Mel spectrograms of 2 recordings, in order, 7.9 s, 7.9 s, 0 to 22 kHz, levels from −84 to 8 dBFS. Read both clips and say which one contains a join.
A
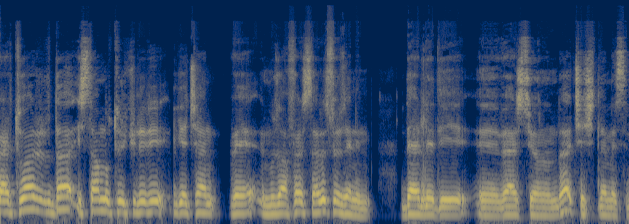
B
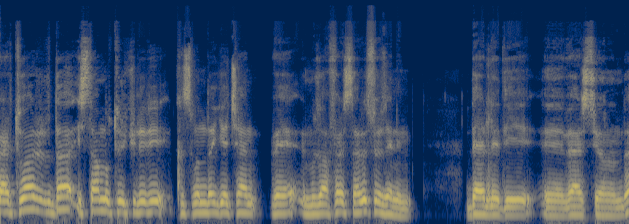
A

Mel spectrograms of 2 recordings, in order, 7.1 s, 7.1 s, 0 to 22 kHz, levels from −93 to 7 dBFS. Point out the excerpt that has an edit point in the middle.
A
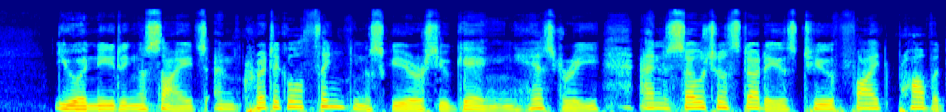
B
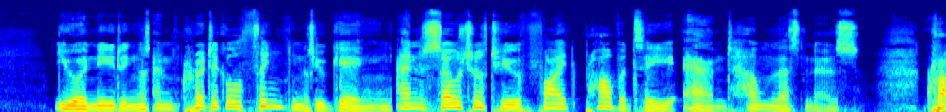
B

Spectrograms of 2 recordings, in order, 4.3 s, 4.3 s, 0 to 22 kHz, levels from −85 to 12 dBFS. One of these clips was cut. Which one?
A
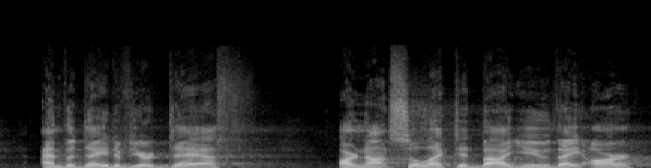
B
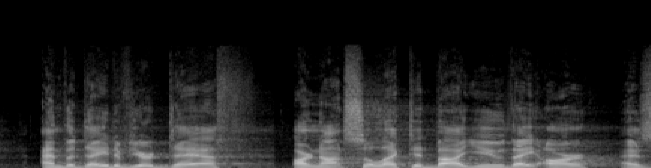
B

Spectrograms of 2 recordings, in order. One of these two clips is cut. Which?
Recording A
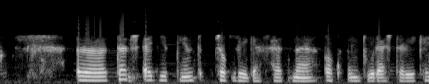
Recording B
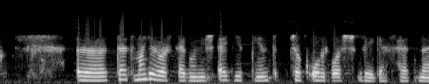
A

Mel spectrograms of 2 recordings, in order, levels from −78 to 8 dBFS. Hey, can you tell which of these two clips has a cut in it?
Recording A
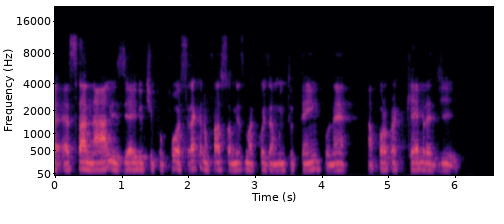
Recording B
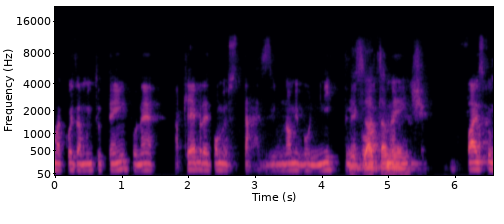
B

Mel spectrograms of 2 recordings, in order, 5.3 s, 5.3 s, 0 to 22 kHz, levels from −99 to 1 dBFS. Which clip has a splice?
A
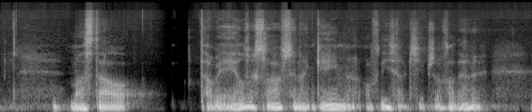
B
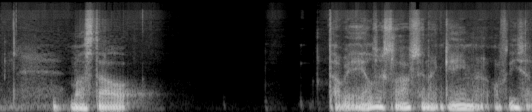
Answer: A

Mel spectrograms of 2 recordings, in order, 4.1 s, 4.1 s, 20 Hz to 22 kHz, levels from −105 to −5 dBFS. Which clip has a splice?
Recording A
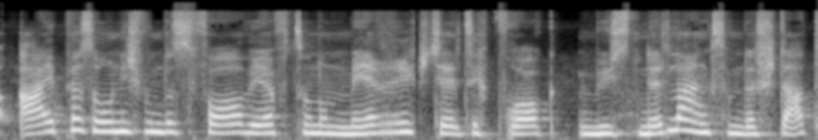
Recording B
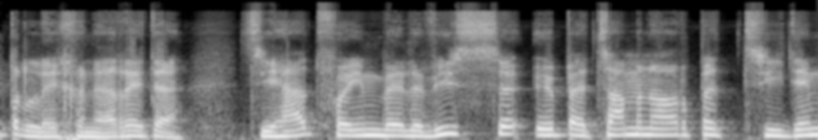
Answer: A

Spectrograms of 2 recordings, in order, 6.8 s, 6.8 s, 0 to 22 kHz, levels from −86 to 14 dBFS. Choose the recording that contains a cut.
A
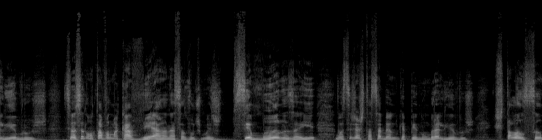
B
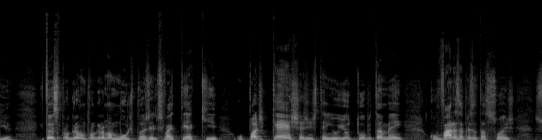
A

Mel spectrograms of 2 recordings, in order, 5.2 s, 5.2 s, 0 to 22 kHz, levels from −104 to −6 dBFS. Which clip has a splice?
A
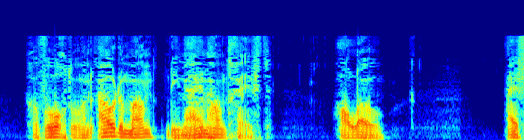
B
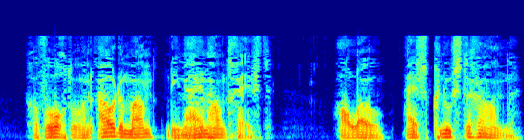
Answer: B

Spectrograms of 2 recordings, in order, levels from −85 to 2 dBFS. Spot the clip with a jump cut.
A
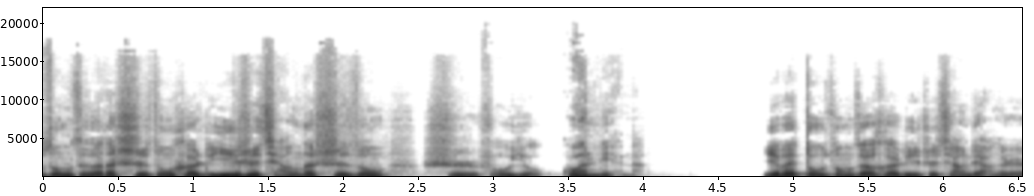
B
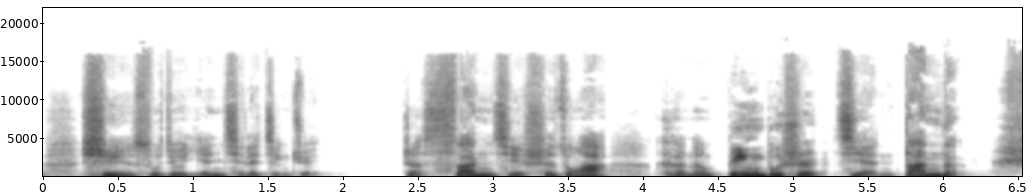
B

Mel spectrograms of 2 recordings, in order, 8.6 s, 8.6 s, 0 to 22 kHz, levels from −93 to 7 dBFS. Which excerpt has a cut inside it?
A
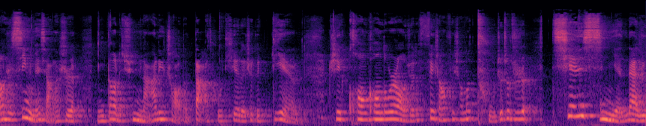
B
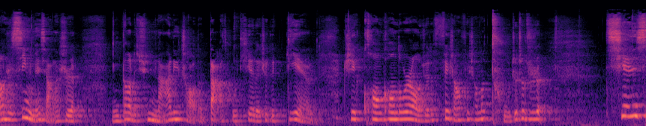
A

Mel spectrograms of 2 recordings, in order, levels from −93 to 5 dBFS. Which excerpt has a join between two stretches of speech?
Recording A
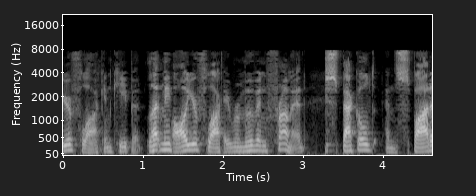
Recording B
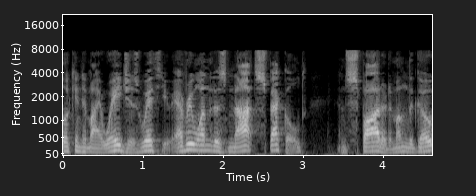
A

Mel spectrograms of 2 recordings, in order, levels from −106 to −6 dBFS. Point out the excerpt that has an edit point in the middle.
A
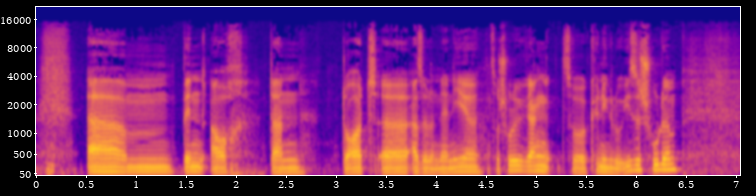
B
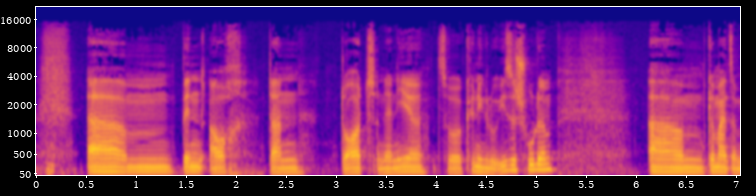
B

